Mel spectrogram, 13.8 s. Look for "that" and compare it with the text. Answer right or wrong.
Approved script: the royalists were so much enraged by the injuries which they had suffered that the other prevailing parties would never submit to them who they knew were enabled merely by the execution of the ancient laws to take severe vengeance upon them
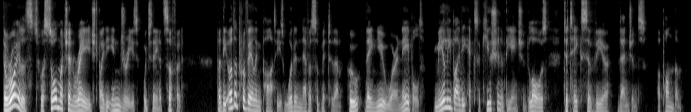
wrong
